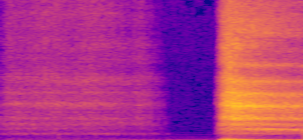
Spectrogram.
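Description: A person's faint in-breath, then a loud, heavy sigh blown close into the microphone about one and a half seconds in, trailing off slowly.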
